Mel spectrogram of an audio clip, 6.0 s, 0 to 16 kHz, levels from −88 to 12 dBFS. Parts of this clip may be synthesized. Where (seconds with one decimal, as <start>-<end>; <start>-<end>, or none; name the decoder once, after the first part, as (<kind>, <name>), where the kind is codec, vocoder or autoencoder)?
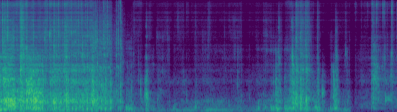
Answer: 0.0-1.4 (codec, SNAC); 2.0-6.0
